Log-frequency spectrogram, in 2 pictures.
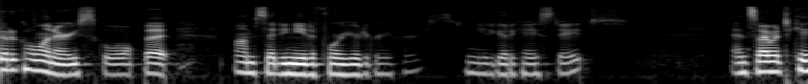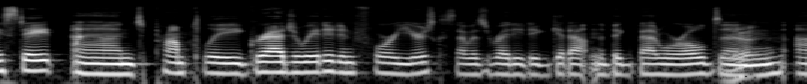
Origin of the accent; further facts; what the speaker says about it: Wichita, Kansas, United States; Well, I'm from Wichita. I was born and raised.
